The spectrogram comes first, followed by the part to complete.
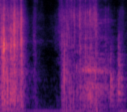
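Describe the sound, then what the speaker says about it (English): A brief riffle of tarot cards being shuffled, a short pause, then another soft shuffle, close and quiet. "let's get one more shuffle"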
